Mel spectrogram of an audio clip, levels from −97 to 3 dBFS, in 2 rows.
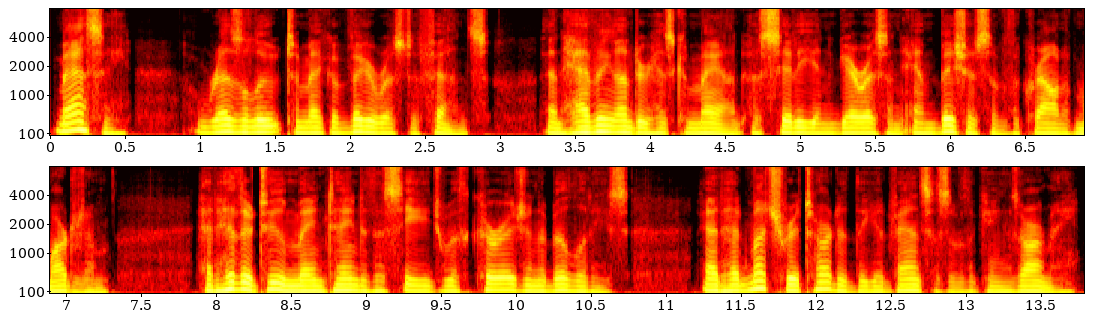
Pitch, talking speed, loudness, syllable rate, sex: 120 Hz, 180 wpm, -18 LUFS, 6.3 syllables/s, male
